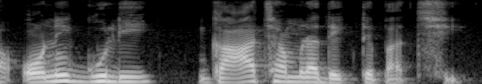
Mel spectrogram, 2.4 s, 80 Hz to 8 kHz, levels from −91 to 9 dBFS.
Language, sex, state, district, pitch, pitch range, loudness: Bengali, male, West Bengal, Cooch Behar, 170 Hz, 155-180 Hz, -15 LUFS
